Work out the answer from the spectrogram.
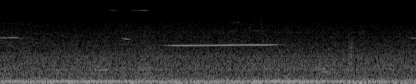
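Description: Steady low drone of vehicle engines as cars creep slowly through the checkpoint lane, with a thin, steady high tone lasting about a second near the middle.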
